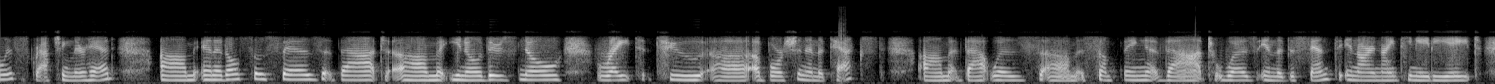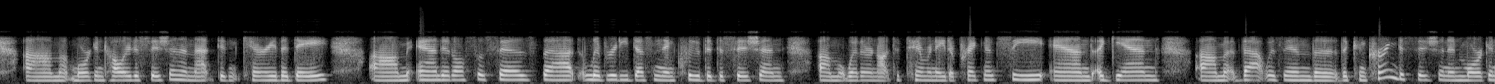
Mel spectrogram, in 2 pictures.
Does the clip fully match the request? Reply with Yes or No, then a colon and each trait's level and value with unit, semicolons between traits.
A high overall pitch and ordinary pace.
Yes: high, 200 Hz; average, 150 wpm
